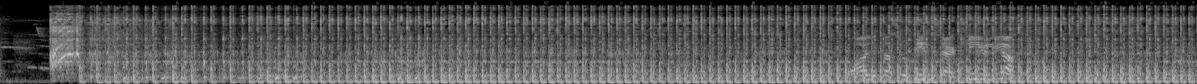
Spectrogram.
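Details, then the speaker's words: 200cc single-cylinder engine starts and runs with a heavy, uneven top-end knock; first suspected piston hitting head, found a burst camshaft bearing with rollers displaced. "tá aqui o problema pessoal o rolamento do comando estourou ali ó ó lá ó os rolinhos estão tudo para um lado"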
